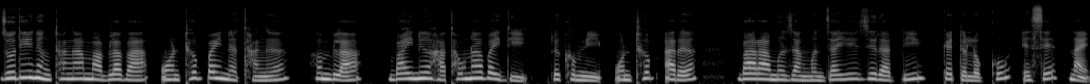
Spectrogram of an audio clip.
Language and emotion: Bodo, neutral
